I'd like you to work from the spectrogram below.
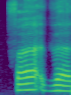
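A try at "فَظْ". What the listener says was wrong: Kalau za yang sukun jangan sampai dia tebal. Senyum lagi.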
